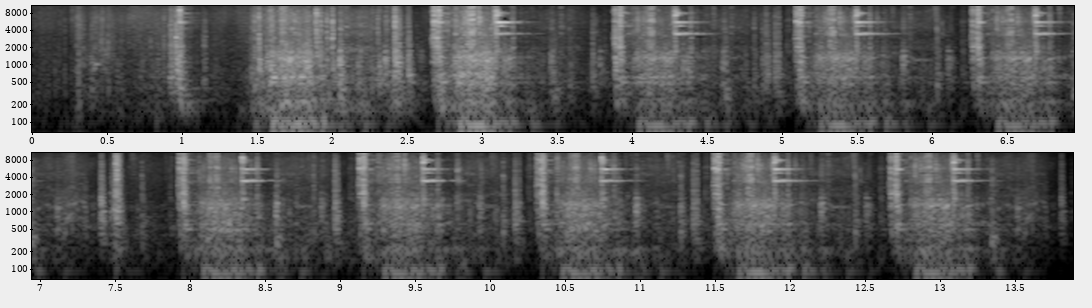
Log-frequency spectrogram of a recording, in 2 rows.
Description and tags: snowmobile false starts pulling cord1 nothing
snowmobile false starts pulling cord nothing
cord, false, pull, snowmobile, starts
